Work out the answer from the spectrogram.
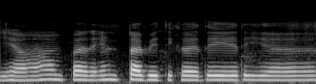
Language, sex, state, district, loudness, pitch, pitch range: Rajasthani, female, Rajasthan, Churu, -16 LUFS, 205 Hz, 200-210 Hz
